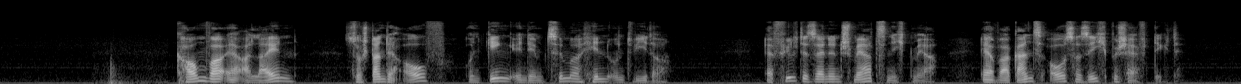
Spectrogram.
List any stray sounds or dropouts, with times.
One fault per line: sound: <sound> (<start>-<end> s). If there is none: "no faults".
sound: thud (1.1-1.5 s)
